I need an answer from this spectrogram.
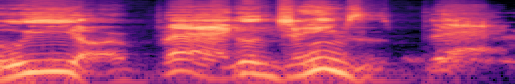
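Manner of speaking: slow, lightly mocked hype intro; a hint of the booming announcer; imitating the intro. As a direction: tease him by parroting his entrance. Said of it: "We're like".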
